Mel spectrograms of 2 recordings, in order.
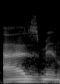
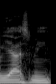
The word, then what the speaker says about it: Yasmin: Yasmin. I thought it was Yasmin, and I saw someone pronounce it like Asmin, like an I on the. I don't know.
